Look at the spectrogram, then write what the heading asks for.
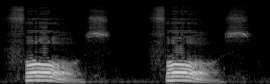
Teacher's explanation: Circumflex accent on the omega, rise and fall.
